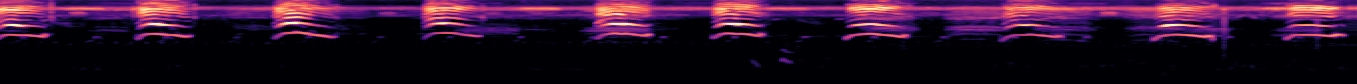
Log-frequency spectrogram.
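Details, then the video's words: Newborn kittens meowing: ten high, arched meows repeated roughly once a second, each rising then falling with bright harmonics, over a faint steady high hiss. "Kitten meowing|kitten meowing sound effect|"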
